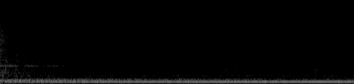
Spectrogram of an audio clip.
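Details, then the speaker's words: 8-track player motor that kept stalling and lacked power, tested with no tape loaded: steady even low hum spinning up and holding without bogging; motor now running normally, apparently fixed itself. "Have to test it with a tape later, but it's looking like it's working suddenly."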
